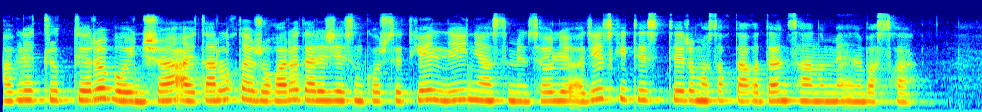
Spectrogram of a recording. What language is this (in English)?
Kazakh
